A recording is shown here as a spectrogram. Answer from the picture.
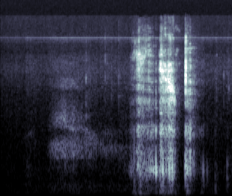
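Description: Close-miked bite into a juicy piece of melon, with wet, slurpy chewing noise in a short cluster a little over a second in.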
